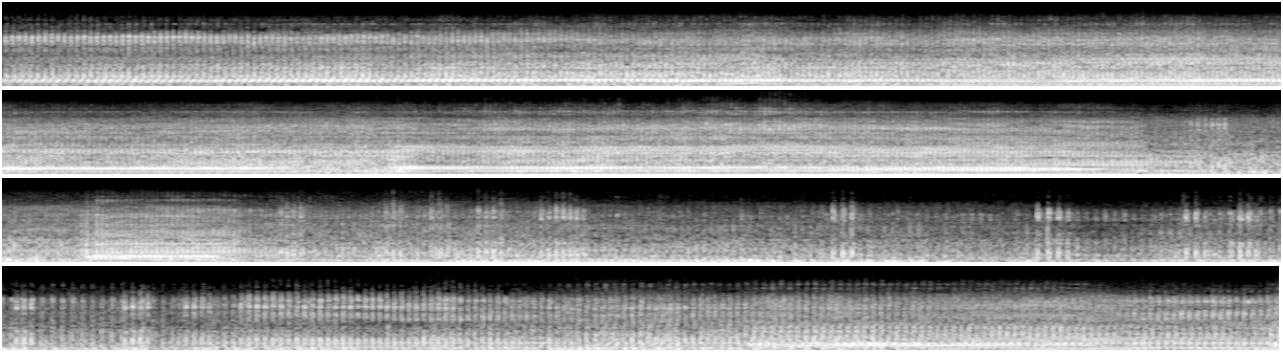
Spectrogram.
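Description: Small motorcycle engine running under way on a dirt road, a steady note for the first half. About eight seconds in the note drops away and turns rough and uneven for a few seconds, then steadies again near the end.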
